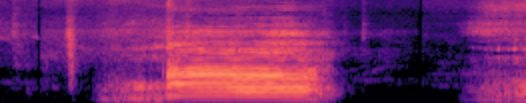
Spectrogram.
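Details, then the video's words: A cow gives one long, steady, deep moo lasting about a second, with a rich harmonic tone, followed by a pause and the start of another low call. "Cow Hamba Goru, Big Goru, Uploading Cow, Cow Videos, Cow Sound Effects Mooing Video"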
